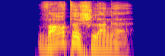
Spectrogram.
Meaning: queue (of people, or items)
- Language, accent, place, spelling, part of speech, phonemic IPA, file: German, Germany, Berlin, Warteschlange, noun, /ˈvaʁtəˌʃlaŋə/, De-Warteschlange.ogg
